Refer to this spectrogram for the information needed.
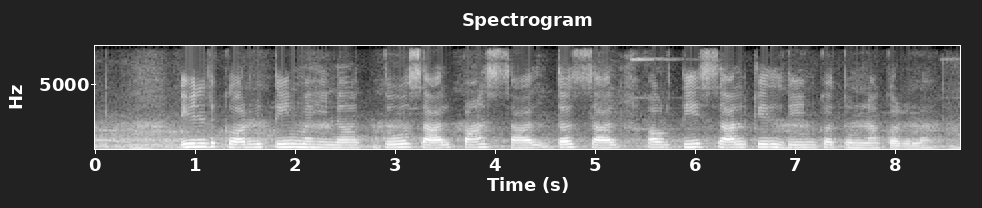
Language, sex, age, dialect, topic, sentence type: Bhojpuri, female, 25-30, Western, banking, statement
